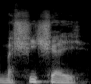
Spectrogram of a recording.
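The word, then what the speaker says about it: Maxixe: I mean, like talking about Mashish, which until this week I didn't know is how you pronounced it, is sort of a waste of time actually.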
